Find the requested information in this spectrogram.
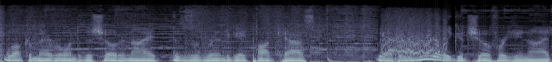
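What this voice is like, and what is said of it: Sick, unwell-sounding voice. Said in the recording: “I'm sorry about my voice. I've been sick, trying to get over a little bug.”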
